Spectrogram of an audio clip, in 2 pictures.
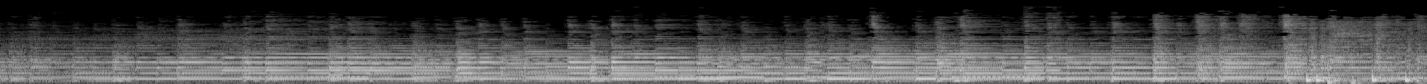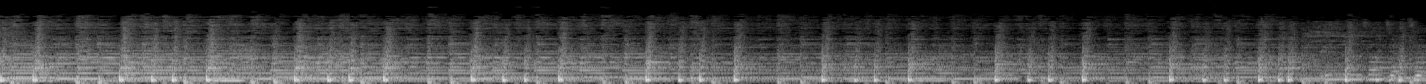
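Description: Live band's instrumental intro: acoustic guitar chords ring out over a sustained backing, and about thirteen seconds in the drum kit comes in with a steady rock beat under the strummed guitars.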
